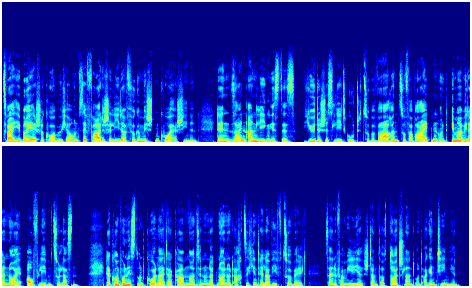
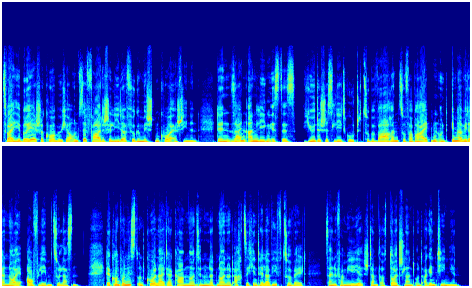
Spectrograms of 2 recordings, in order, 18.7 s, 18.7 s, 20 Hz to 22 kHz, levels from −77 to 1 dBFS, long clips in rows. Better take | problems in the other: first | distortion; slight; 10 dB below the speech

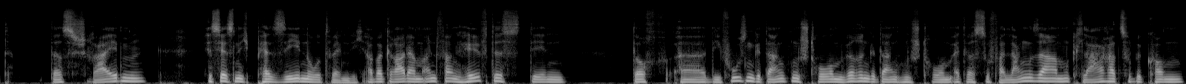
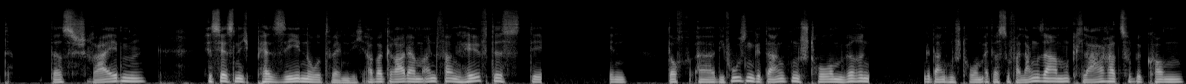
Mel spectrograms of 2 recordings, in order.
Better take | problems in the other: first | audio freezing; at 5.5 s for 0.5 s and at 8.5 s for 0.5 s

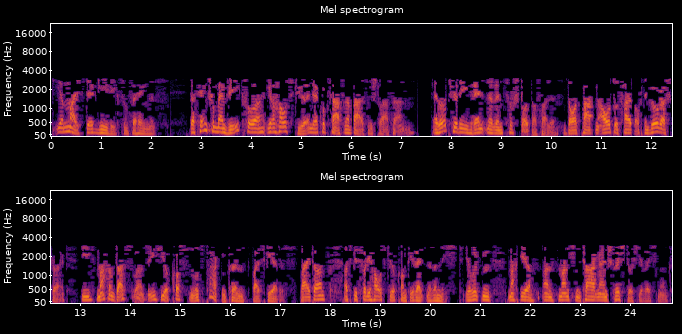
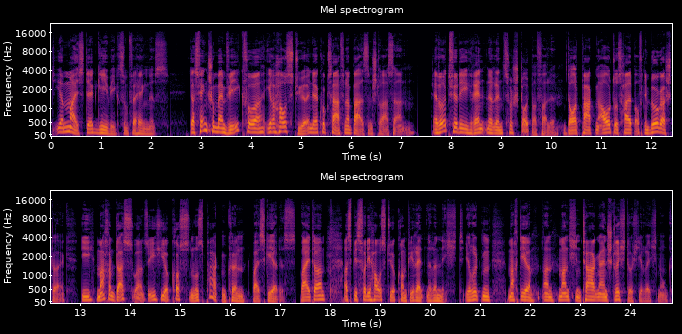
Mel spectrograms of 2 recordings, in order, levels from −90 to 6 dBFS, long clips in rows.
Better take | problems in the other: second | garbled, watery; badly; nothing above 3 kHz

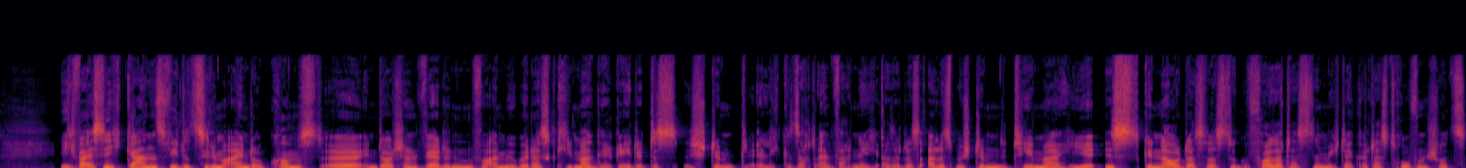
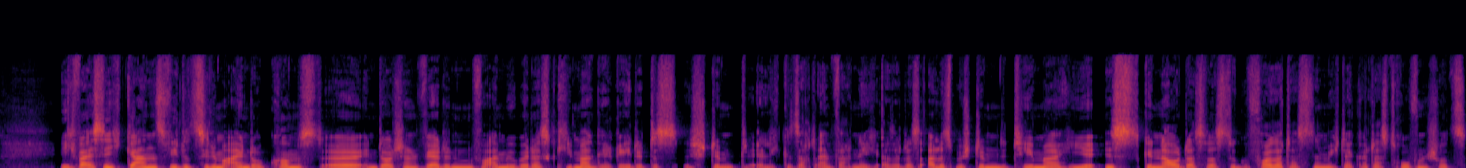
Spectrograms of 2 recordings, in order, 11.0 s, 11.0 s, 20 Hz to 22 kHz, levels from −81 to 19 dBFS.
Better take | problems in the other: neither | none

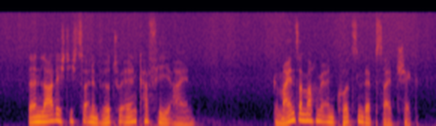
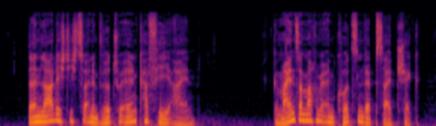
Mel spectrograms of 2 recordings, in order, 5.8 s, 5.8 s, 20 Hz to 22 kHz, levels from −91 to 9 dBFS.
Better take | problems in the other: second | hiss; noticeable; throughout; 10 dB below the speech

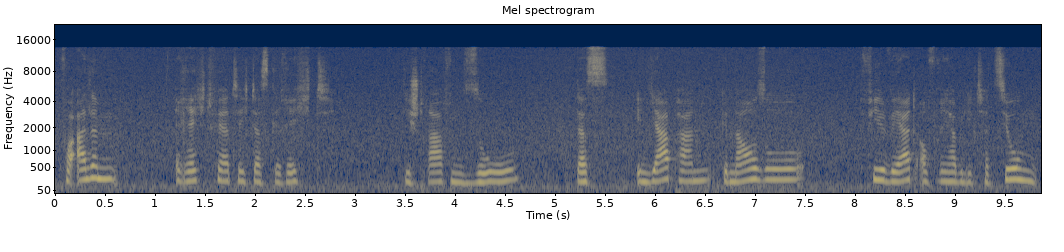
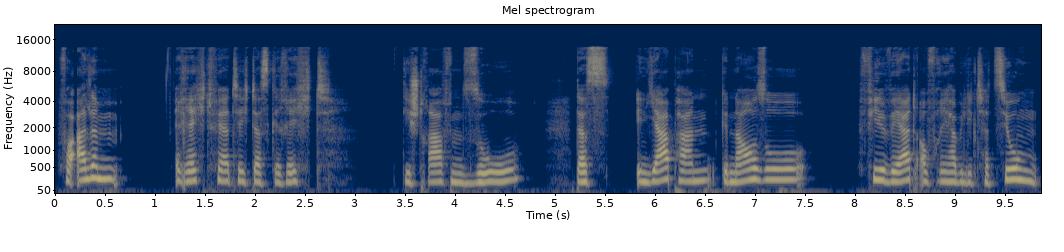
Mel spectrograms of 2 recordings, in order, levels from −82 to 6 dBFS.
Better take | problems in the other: second | hiss; noticeable; throughout; 10 dB below the speech

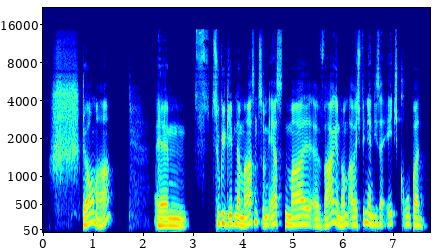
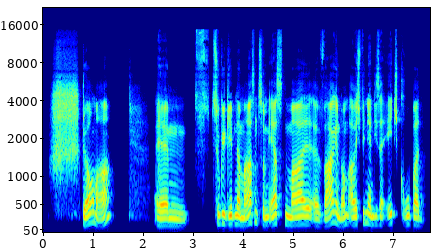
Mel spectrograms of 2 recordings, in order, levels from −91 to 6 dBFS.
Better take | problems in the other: first | thin; somewhat; fading below 300 Hz

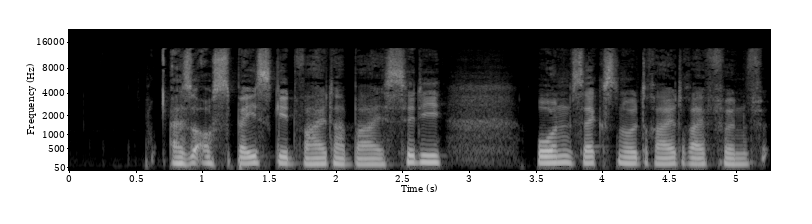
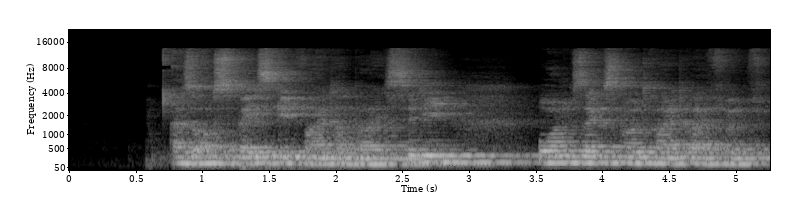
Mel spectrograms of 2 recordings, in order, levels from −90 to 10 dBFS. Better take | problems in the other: first | off-mic speech; far // room echo; strong; dies away in 1.4 s

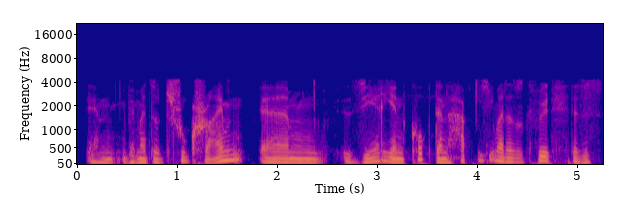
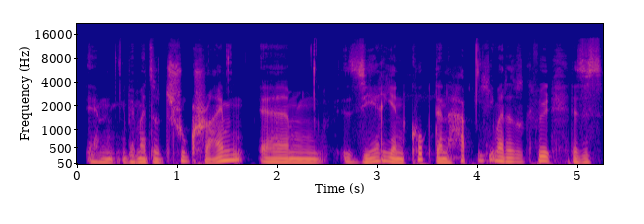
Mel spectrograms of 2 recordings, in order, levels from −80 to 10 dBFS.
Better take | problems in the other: second | garbled, watery; badly; nothing above 4 kHz

